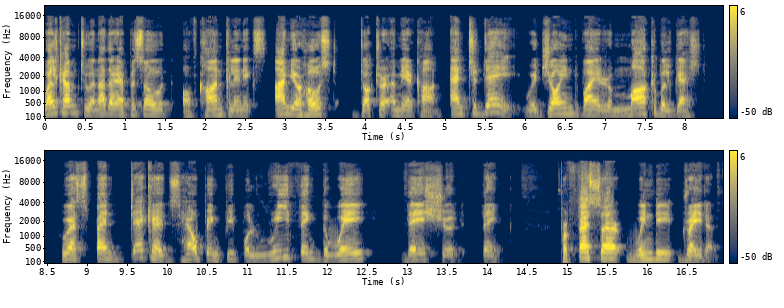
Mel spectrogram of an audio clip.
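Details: Adult man; typical speech.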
